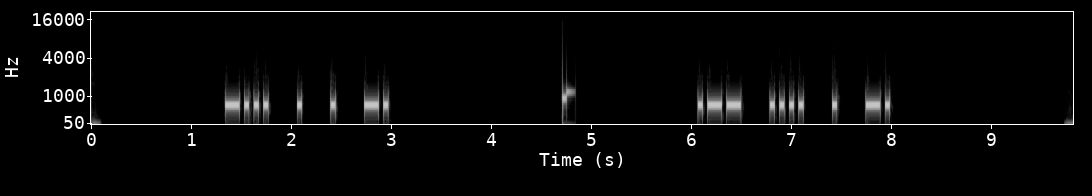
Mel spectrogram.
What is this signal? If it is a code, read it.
Morse code, heard as a keyed tone, about 25 wpm, spaced as for 18 wpm, 700 Hz. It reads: BEEN WHEN
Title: 2x Character Spacing - Top 100 Words - 25wpm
